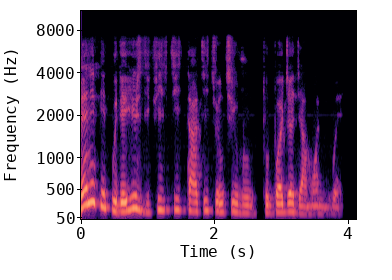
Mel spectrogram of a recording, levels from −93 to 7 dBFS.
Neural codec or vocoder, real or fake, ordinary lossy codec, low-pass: codec, 16 kHz, 8 kbps, FunCodec, trained on LibriTTS, 25 frames a second; fake; none; 7.2 kHz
